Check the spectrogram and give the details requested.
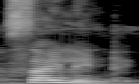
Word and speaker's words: silent: Then silent. S-I, I is sounded here as I.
